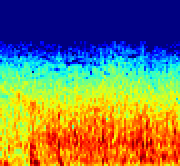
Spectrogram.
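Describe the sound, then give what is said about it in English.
A steady, dense hiss of heavy rain pouring over a car windshield fills the scene without a break, with a faint low murmur beneath it; no distinct thunder rumble stands out. “In spite of the rain pouring over the windshield, in spite of the dramatic lightning and the rolling thunder,”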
